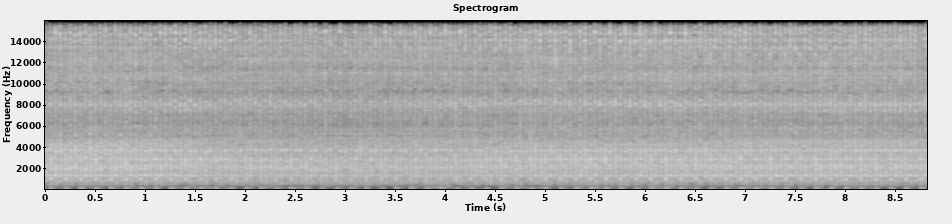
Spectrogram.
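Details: Diesel with an intermittent no-start/stalling fault (codes P0087, P0251), after repair: even clatter at about 200 beats a minute, steady with no stumble or dying; stable idle, previous stall within 5–10 seconds gone.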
